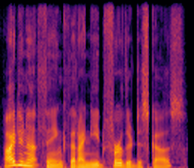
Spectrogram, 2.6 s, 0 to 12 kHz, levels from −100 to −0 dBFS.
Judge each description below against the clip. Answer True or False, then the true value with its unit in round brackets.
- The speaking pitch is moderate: True (155 Hz)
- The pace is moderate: False (210 wpm)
